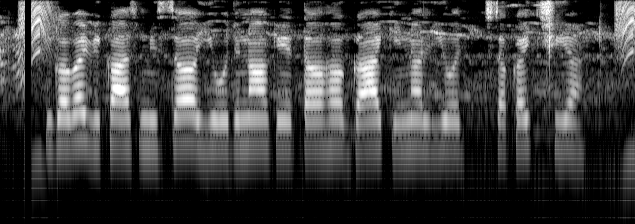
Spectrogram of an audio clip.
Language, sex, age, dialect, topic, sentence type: Maithili, female, 18-24, Angika, banking, question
